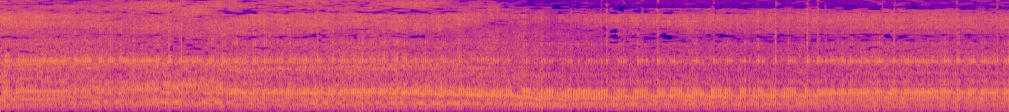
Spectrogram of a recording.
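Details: Chainsaw after Texas ice storm, refueled with chain lube added and a priming squirt into cylinder via spark plug hole: strong even two-stroke buzz with one smooth dip and recovery, no misses or sputter; runs healthy.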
